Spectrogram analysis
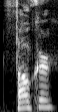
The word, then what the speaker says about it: Fokker: on both sides of the war with his Fokker Air triplane, painted entirely red in tribute to his old cavalry regiment. Is that how you pronounce it? Fokker?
